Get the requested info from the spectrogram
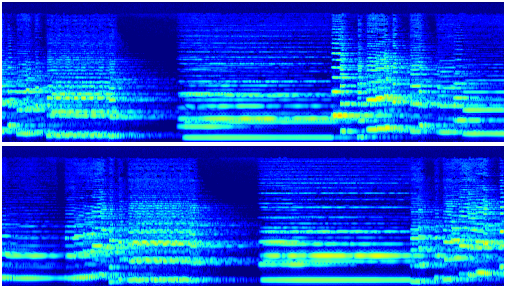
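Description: Solo clarinet playing a free-tempo fantasia: quick flourishes and runs that die away almost to nothing twice, each time followed by a long held low note, then livelier figures near the end.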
